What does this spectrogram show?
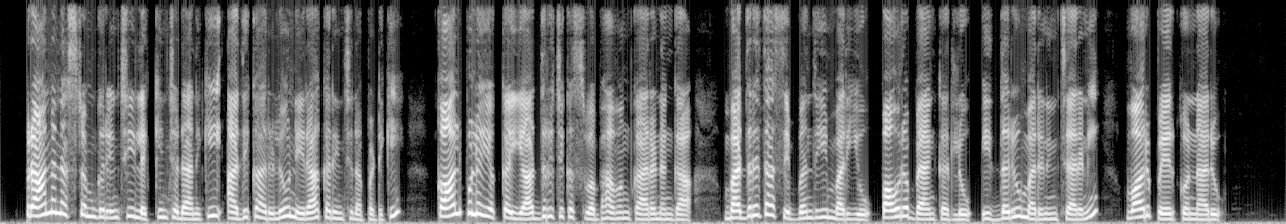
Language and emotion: Telugu, neutral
